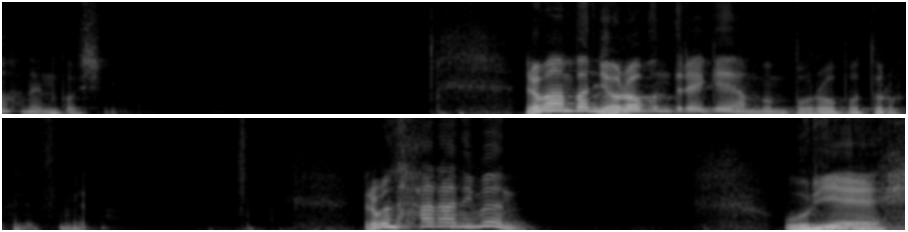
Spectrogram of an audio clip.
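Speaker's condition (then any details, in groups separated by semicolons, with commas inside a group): No condition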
